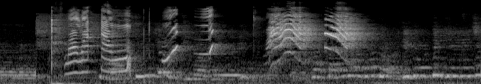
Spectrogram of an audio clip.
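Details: Squeaky, rapidly bending parrot vocalisations from a pet bird indoors, mixed with a person speaking underneath; sharp upward sweeps and a dense buzzy burst near the middle.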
